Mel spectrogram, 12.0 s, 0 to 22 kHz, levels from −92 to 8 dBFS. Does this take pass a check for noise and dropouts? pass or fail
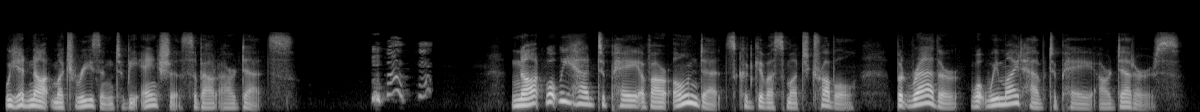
fail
